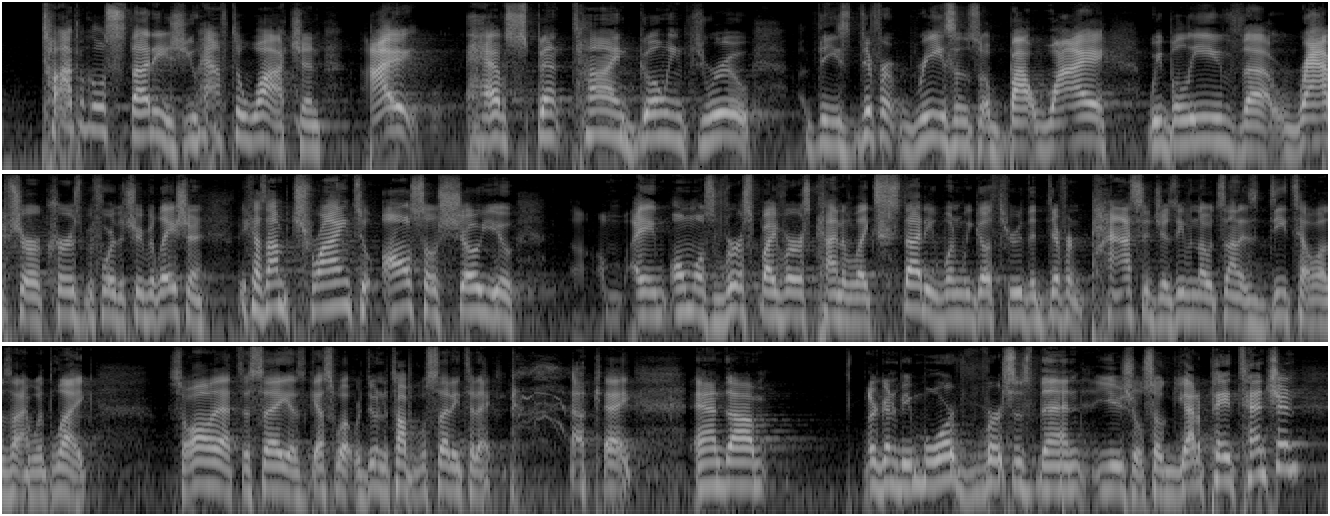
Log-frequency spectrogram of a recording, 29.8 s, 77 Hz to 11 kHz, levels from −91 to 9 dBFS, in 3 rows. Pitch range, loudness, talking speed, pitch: 155-195 Hz, -30 LUFS, 185 wpm, 170 Hz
